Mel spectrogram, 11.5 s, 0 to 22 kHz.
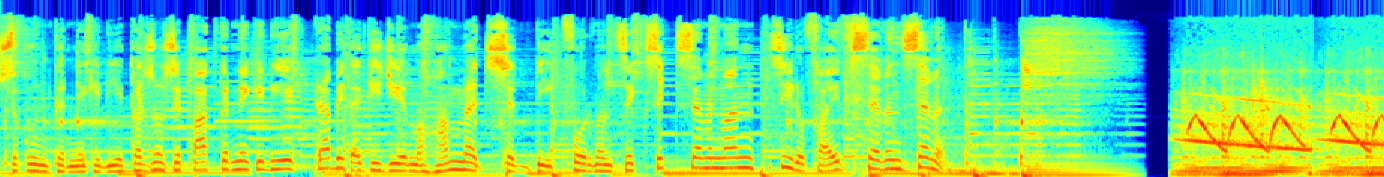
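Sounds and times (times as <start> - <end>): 
speech: 0.1 - 8.6
police car siren wailing: 9.8 - 11.5.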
